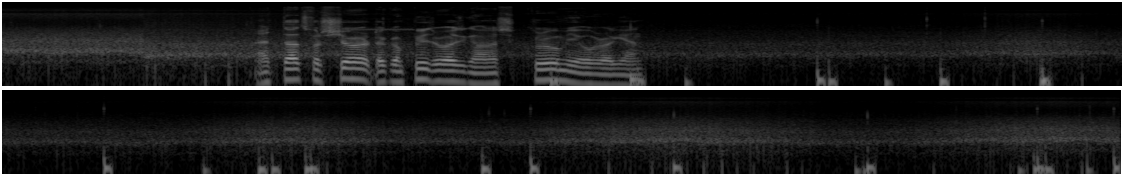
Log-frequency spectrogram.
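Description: A stadium crowd roars steadily, swelling and easing.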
